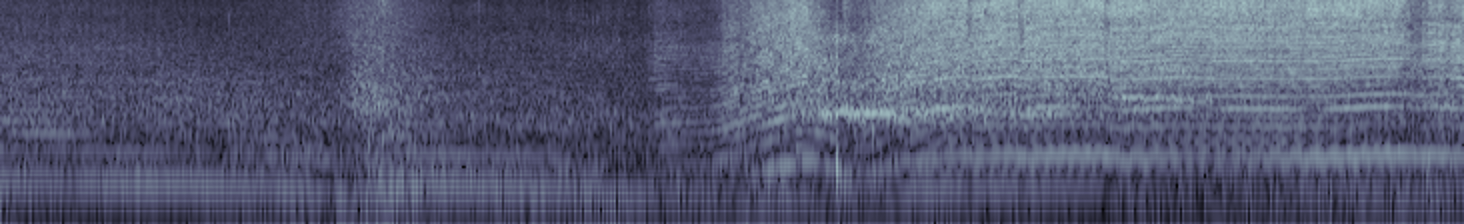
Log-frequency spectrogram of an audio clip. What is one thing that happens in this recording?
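A car engine hums, then revs hard and climbs in pitch as the car speeds up.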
